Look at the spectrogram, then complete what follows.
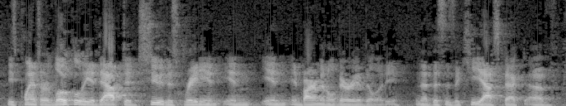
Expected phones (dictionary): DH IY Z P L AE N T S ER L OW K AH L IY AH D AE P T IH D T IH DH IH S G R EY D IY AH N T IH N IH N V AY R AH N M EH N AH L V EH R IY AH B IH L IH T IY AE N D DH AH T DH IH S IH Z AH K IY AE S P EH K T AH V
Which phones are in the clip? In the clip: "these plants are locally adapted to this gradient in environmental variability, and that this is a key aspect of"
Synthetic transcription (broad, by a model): DH IY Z P L AE N T S ER L OW K L IY AH D AE P T IH D T IH DH IH S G R EY D IY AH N T IH N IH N V AY R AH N M EH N L V EH R IY AH B IH L IH T IY N DH AH T DH IH S IH Z AH K IY AE S P EH K T AH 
